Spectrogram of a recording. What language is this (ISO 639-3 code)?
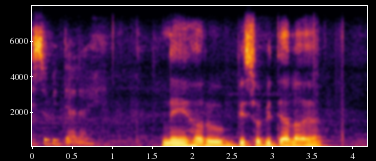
nep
